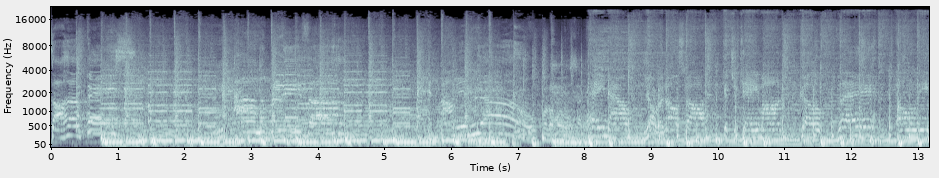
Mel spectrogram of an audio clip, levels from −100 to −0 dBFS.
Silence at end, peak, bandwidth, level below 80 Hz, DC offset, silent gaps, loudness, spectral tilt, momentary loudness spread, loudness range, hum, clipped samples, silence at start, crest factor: 0 s; 0 dBFS; over 20 kHz; -22 dBFS; under 0.1%; none; -11 LUFS; -5 dB/octave; 4 LU; 2 LU; none; under 0.1%; 0 s; 10 dB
